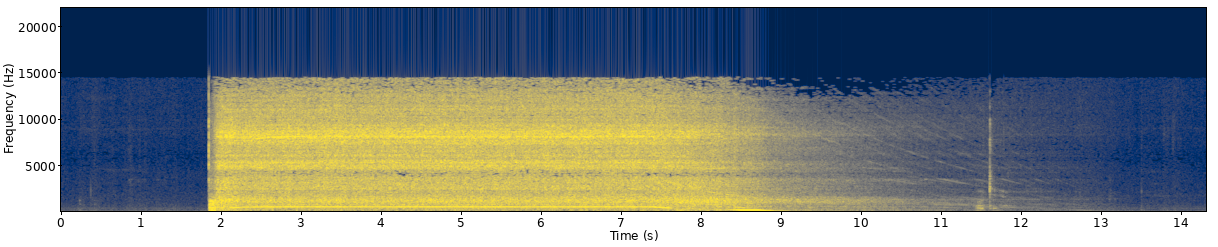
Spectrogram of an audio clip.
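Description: An electric air blower switches on suddenly and runs loud and steady for about six seconds, a rush of air with a motor whine at one steady pitch. It is then switched off and winds down, the whine falling in pitch and the rush of air fading away over several seconds. A faint click comes near the end.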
